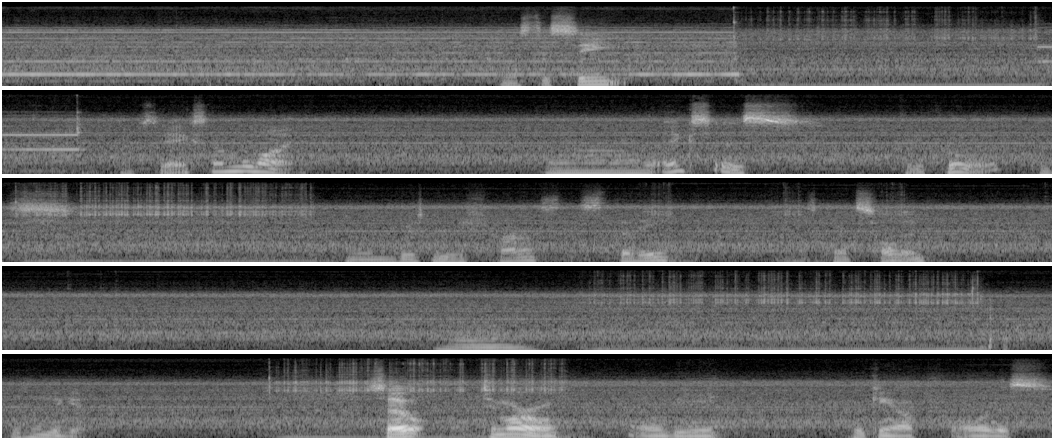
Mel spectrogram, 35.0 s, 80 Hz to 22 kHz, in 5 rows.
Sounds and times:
Speech: 3.3 - 4.2, 7.8 - 9.0, 10.6 - 14.5, 16.3 - 18.5, 19.4 - 20.2, 23.9 - 24.6, 28.1 - 28.6, 30.5 - 32.8, 33.7 - 35.0.

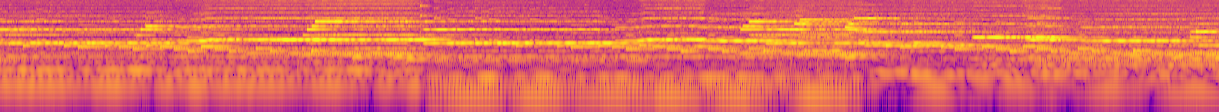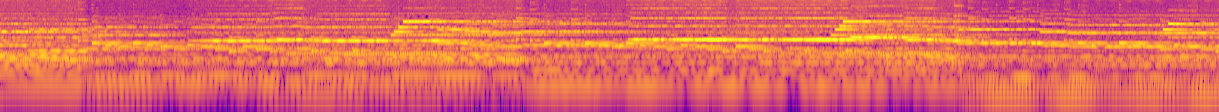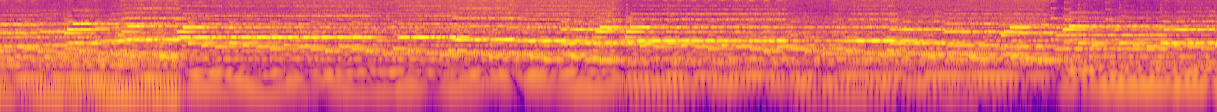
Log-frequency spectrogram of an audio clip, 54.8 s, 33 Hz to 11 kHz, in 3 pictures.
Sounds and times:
Jingle (music): 0.0 - 54.8.

